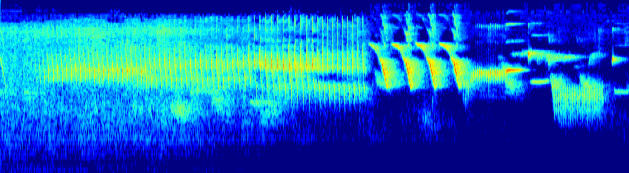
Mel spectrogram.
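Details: Canary song from a master recording meant to stimulate a silent canary to sing: a long buzzy trill held for about three and a half seconds, then quick descending sweeps and short whistled notes.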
